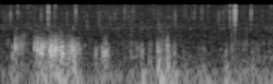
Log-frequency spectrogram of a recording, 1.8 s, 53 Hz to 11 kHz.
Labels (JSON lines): {"label": "biophony, low growl", "recorder": "SoundTrap 300"}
